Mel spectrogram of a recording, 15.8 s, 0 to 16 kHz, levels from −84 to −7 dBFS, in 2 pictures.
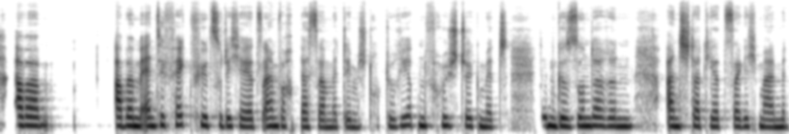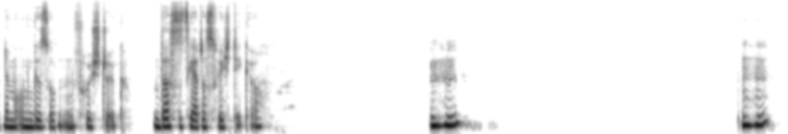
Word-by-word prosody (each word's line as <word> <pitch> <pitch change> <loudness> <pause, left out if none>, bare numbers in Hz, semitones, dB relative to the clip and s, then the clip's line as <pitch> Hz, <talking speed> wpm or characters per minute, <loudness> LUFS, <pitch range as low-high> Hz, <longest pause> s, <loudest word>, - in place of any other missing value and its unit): Aber 245 -1 +6
m 240 0 -5 0.6
aber 235 0 +6
im 225 - +8
Endeffekt 255 +3 +2
fühlst 240 -1 +1
du - - 0
dich 225 0 -1
ja 215 - +1
jetzt 205 -1 -1
einfach 220 0 +2
besser 200 -1 -2
mit 195 0 -4
dem 195 -1 -2
strukturierten 230 +4 -2
Frühstück, 230 -1 -2
mit 205 -1 -1 0.3
dem 235 -1 +5
Gesünderen, 225 0 +3 0.3
anstatt 220 0 +2
jetzt, 210 -1 -2
sage 215 0 -1
ich 220 - -8
mal, 205 -2 0
mit 205 +2 0
'nem 200 -1 +1
ungesunden 200 +1 -3
Frühstück 210 -2 -9 0.2
und 210 - 0
das 215 0 0
ist 205 - -4
ja 200 -3 -2
das 205 0 -4
Wichtige. 225 +3 -8 1.7
Mhm. 245 +4 +4 2.8
Mhm. 255 +5 +2
220 Hz, 135 wpm, -22 LUFS, 205-235 Hz, 2.8 s, im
